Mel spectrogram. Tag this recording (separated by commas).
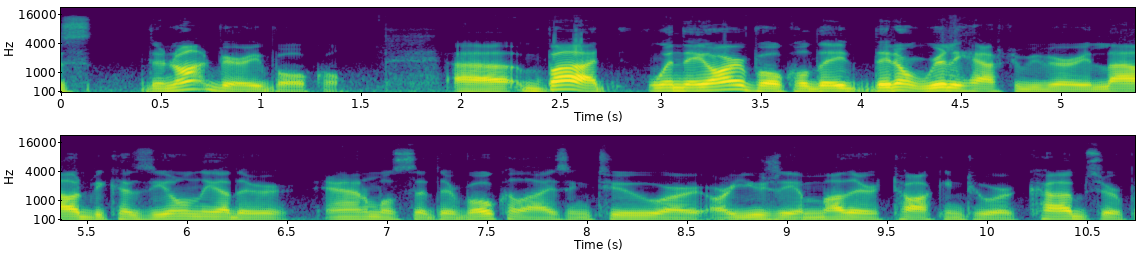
Speech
